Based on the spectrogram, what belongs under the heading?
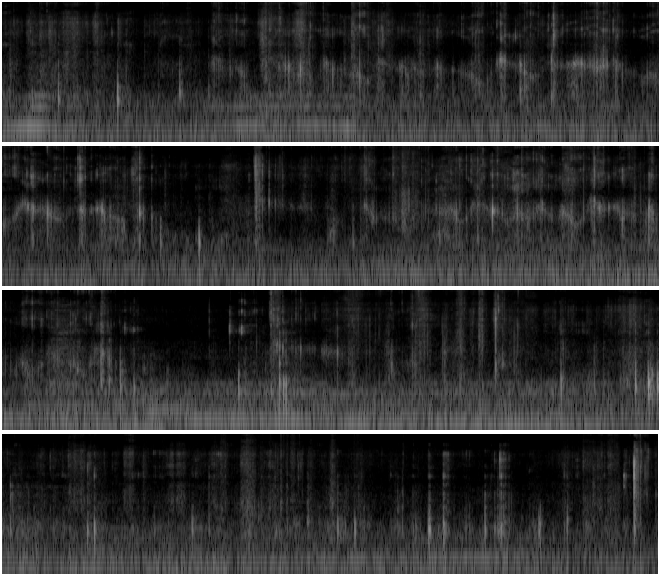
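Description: Close-miked chewing and biting of sticky green marshmallow chicks, with many small, irregular wet clicks and squishes of the mouth.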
